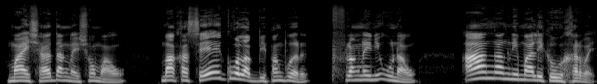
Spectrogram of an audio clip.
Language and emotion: Bodo, angry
